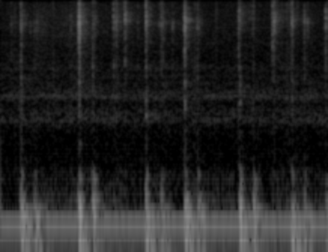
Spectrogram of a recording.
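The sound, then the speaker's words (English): Keys clatter on a computer keyboard in quick, uneven bursts of clicks, fairly quiet, with a steady low hum underneath and no one talking. “Hold on, I'm trying to find it as you can hear me typing.”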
